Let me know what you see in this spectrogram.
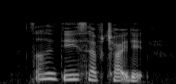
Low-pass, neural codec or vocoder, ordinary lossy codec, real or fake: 7.2 kHz; none; none; real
